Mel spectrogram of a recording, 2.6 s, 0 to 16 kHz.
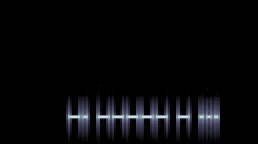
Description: Morse code, heard as a keyed tone, about 33 wpm, 700 Hz. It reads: N0TS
